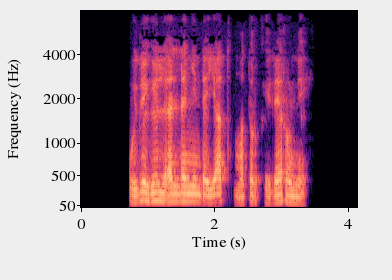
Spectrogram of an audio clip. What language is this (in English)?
Bashkir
